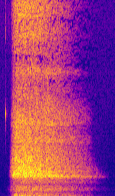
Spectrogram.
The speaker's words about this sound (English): Actually, take three deep breaths. If you're listening or you're watching, I want you to take one with me now. Ready? Inhale. Exhale.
